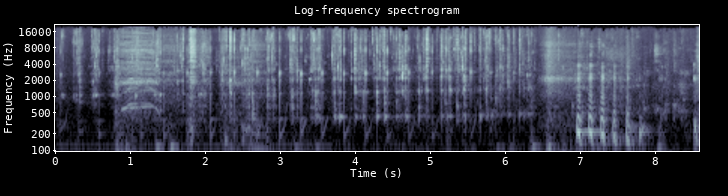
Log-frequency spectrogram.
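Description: A steady stream of urine splashes into toilet water, with irregular trickling and dripping sounds running throughout, moderately loud, briefly swelling near the end.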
